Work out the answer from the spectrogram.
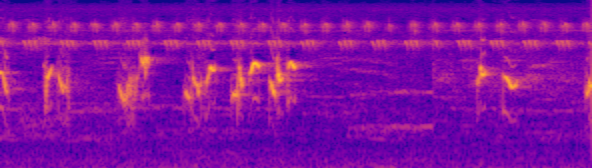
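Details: Yellow-vented bulbul in natural surroundings, played as a lure to make other bulbuls reply: quieter clusters of liquid, twisting notes separated by short gaps, set against a constant high pulsing insect buzz.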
